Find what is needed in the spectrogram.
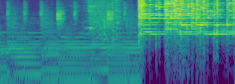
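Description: Background music plays until about one and a half seconds in, then cuts off abruptly into a loud crash of breaking glass with high, ringing shards.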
